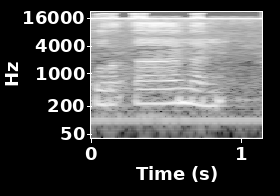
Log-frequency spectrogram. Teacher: roknya dibaca dengan tafkhim yaitu tebal karena didahului dengan harokat doma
